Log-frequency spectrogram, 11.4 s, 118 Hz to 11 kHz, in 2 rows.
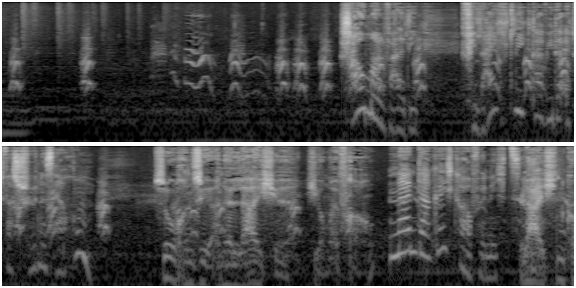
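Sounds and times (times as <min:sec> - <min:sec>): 
low rumble: 0:00.0 - 0:11.4
speech: 0:00.2 - 0:00.9, 0:03.4 - 0:11.4
small dog yipping and whining: 0:01.6 - 0:03.1.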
